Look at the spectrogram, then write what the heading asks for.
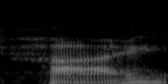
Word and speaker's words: HAI: This is the reason why the Stanford Human-Centered Artificial Intelligence Group, pronounced HAI, H-A-I, this past week in their spring annual festival, opened up with an extensive discussion about attempting to program ethics into algorithms.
